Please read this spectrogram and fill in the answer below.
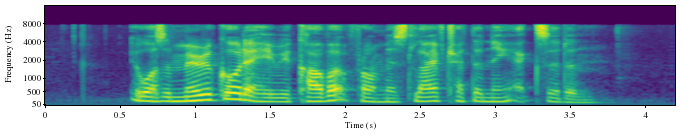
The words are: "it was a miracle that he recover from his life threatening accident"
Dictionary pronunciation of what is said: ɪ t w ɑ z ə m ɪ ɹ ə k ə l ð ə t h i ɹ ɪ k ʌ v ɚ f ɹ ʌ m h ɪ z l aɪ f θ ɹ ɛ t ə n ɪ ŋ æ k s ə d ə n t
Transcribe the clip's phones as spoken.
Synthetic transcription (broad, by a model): ɪ t w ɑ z ə m ɪ ɹ ə k ə l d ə t h i ɹ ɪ k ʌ v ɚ f ɹ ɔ m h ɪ s l aɪ f t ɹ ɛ t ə n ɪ ŋ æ k s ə d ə n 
